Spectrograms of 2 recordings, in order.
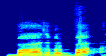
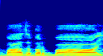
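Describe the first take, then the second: First: The final vowel is cut off with a jerk. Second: The final vowel is stretched out long. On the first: "ये झटका है" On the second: "ये लंबा करना है"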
